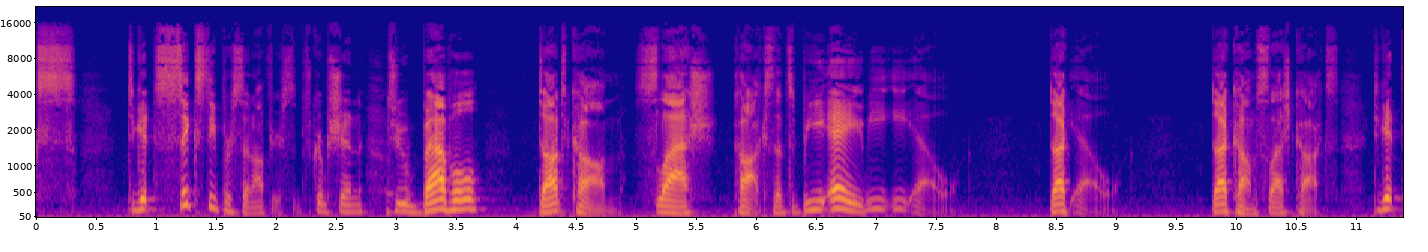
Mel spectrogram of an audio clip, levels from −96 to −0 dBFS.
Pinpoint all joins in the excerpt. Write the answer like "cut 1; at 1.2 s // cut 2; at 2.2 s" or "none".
cut 1; at 2.9 s // cut 2; at 4.9 s // cut 3; at 6.9 s // cut 4; at 8.6 s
